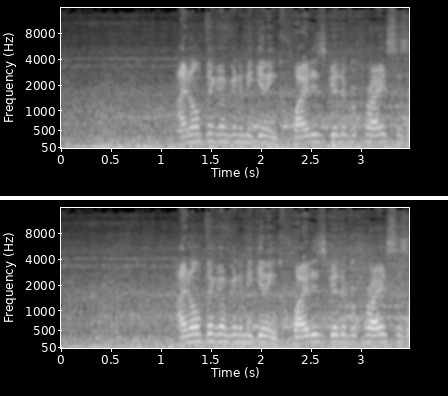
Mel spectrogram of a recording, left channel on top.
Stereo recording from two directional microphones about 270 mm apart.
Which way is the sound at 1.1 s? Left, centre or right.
Centre.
